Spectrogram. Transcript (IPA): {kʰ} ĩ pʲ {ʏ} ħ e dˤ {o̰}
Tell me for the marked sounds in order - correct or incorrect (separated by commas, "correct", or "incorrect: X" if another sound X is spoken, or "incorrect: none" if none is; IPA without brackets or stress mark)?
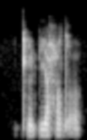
correct, incorrect: ɛ, correct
